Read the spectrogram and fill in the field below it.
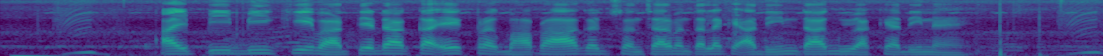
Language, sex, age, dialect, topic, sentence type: Hindi, male, 18-24, Marwari Dhudhari, banking, statement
